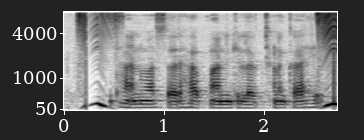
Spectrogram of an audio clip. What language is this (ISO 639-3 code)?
hne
